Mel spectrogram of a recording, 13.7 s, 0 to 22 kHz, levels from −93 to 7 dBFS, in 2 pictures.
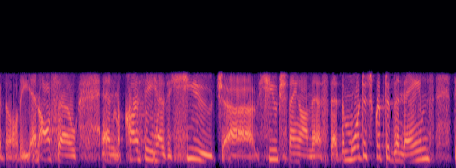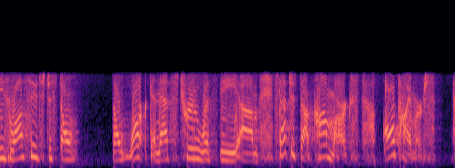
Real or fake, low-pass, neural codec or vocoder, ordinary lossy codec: real; 3.6 kHz; none; AAC, 32 kbps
